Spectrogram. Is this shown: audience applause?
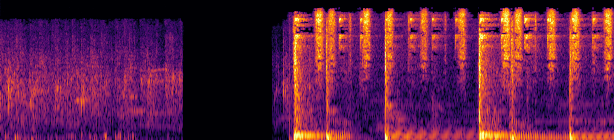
yes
